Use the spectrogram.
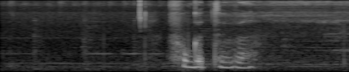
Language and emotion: Russian, sad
